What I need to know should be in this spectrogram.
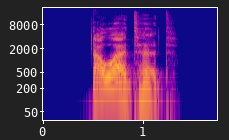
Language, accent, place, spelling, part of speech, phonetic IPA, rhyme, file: German, Germany, Berlin, dauertet, verb, [ˈdaʊ̯ɐtət], -aʊ̯ɐtət, De-dauertet.ogg
- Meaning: inflection of dauern: 1. second-person plural preterite 2. second-person plural subjunctive II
